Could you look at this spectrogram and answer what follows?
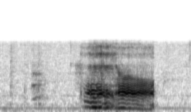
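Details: Female pug snoring while asleep and dreaming, face twitching in REM sleep, then snoring herself awake: one loud, rattling, throaty inhaled snort lasting about a second, then quiet; heavy snoring.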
